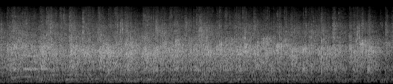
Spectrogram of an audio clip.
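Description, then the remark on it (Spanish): A crowd applauds steadily, a dense wash of many hands clapping at once, sustained and fairly loud throughout with no talking over it. “Clap if you're going to get ready.”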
